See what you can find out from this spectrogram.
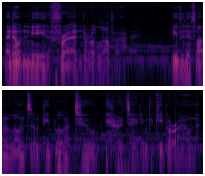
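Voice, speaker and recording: A man playing a cruel, smug, all-powerful sorcerer in an ASMR roleplay, with a slow, condescending, menacing drawl and a gravelly voice. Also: low-pitched. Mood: musing, cruel. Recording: music playing under the voice. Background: music.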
